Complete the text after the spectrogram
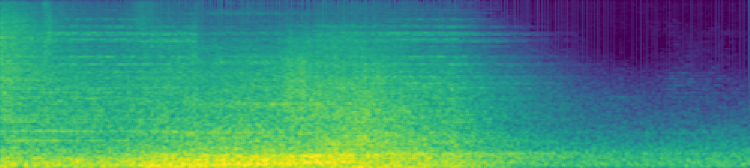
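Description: A deep magical blast roars and rumbles, then slowly fades away.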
